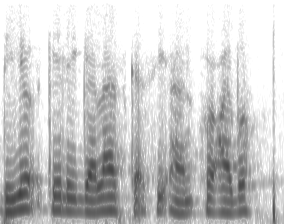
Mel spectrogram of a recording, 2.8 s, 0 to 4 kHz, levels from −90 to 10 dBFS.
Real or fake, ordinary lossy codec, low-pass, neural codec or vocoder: fake; Opus, 16 kbps; 3.6 kHz; codec, 16 kHz, 16 kbps, FreqCodec, larger model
